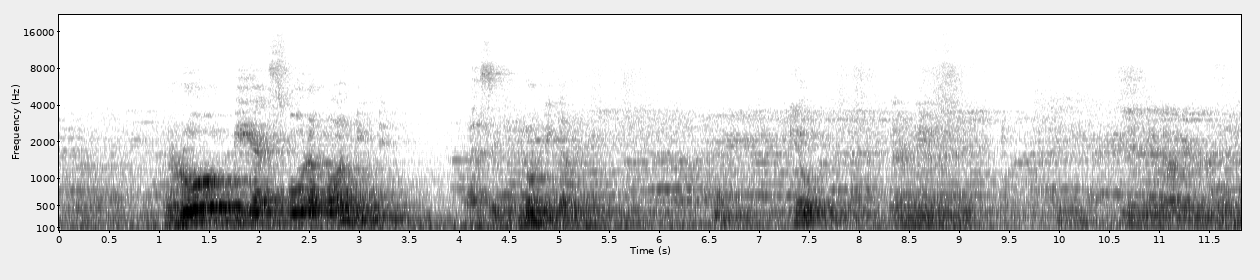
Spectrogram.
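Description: A man speaks clearly and steadily, as if explaining.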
